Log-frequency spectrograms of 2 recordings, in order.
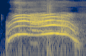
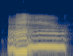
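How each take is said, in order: First: It is yelled at full volume. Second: It is said softly and quietly.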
